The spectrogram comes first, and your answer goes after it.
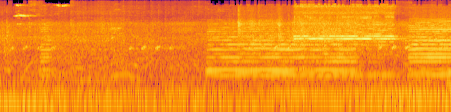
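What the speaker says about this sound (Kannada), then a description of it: "ಗಾಡಿಯವ್ರು ಹಾರ್ನ ಹಾಕ್ತಿರ್ತಾರೆ" Vehicle horns sound in busy market street traffic in Hubballi. Short toots come first, then a loud, sustained horn blares over the road rumble with a brief break, while voices talk nearby.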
